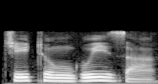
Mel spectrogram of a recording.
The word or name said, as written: Chitungwiza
